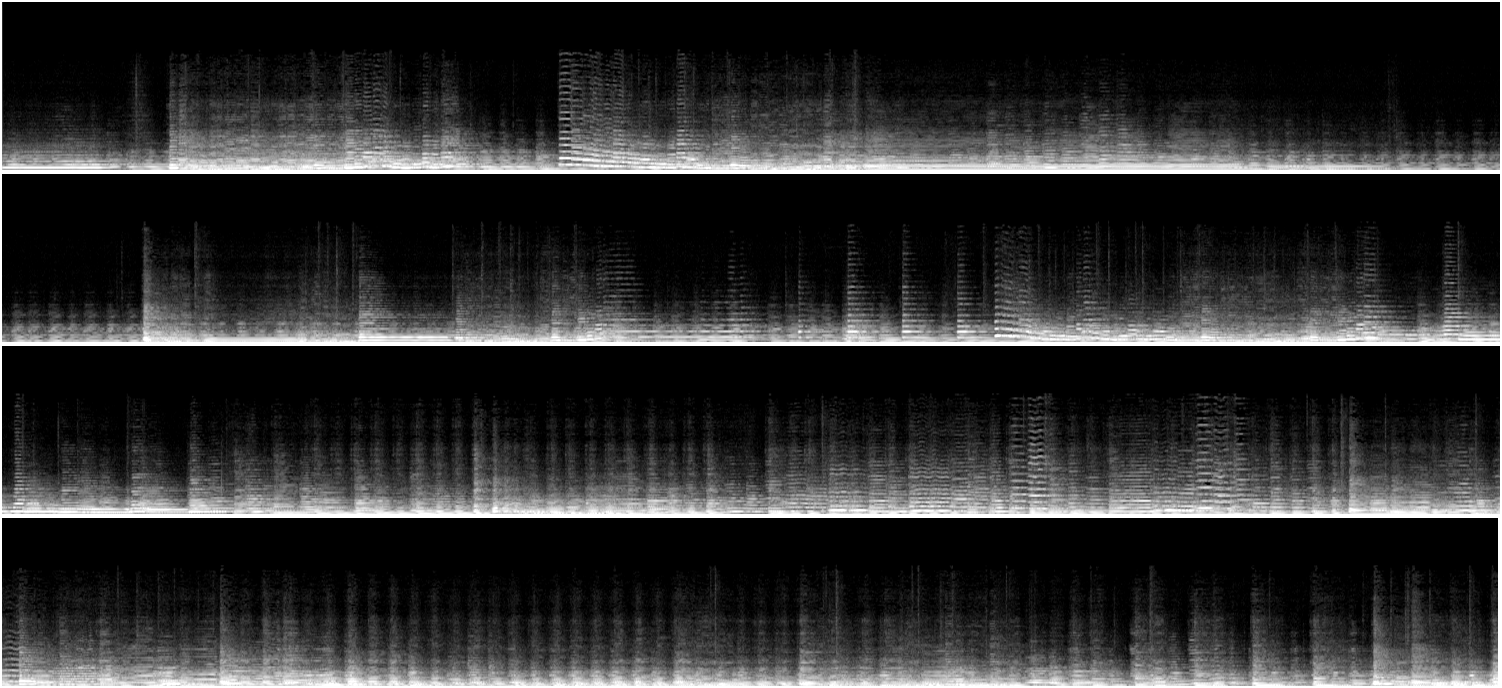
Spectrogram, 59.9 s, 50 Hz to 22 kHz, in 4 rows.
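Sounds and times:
saxophone improvising: 0.0s - 59.9s
violin improvising: 0.0s - 59.9s.

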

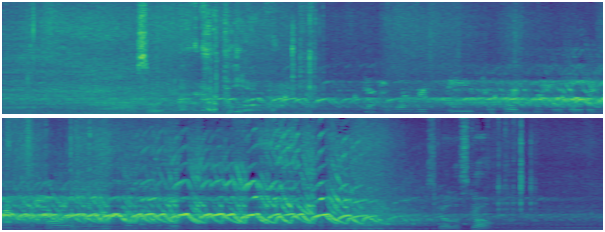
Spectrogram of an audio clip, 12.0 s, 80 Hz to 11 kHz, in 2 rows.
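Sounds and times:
fire truck siren yelping: 1.7s - 10.4s.

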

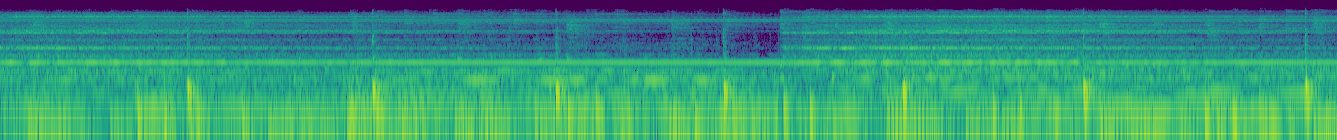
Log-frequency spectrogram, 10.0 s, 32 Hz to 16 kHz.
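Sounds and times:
suspense music drone: 0.0s - 10.0s.

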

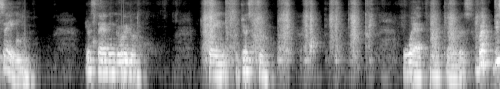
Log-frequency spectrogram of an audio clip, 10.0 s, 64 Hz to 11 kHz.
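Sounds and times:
paint brush rubbing on canvas: 4.0s - 7.5s.

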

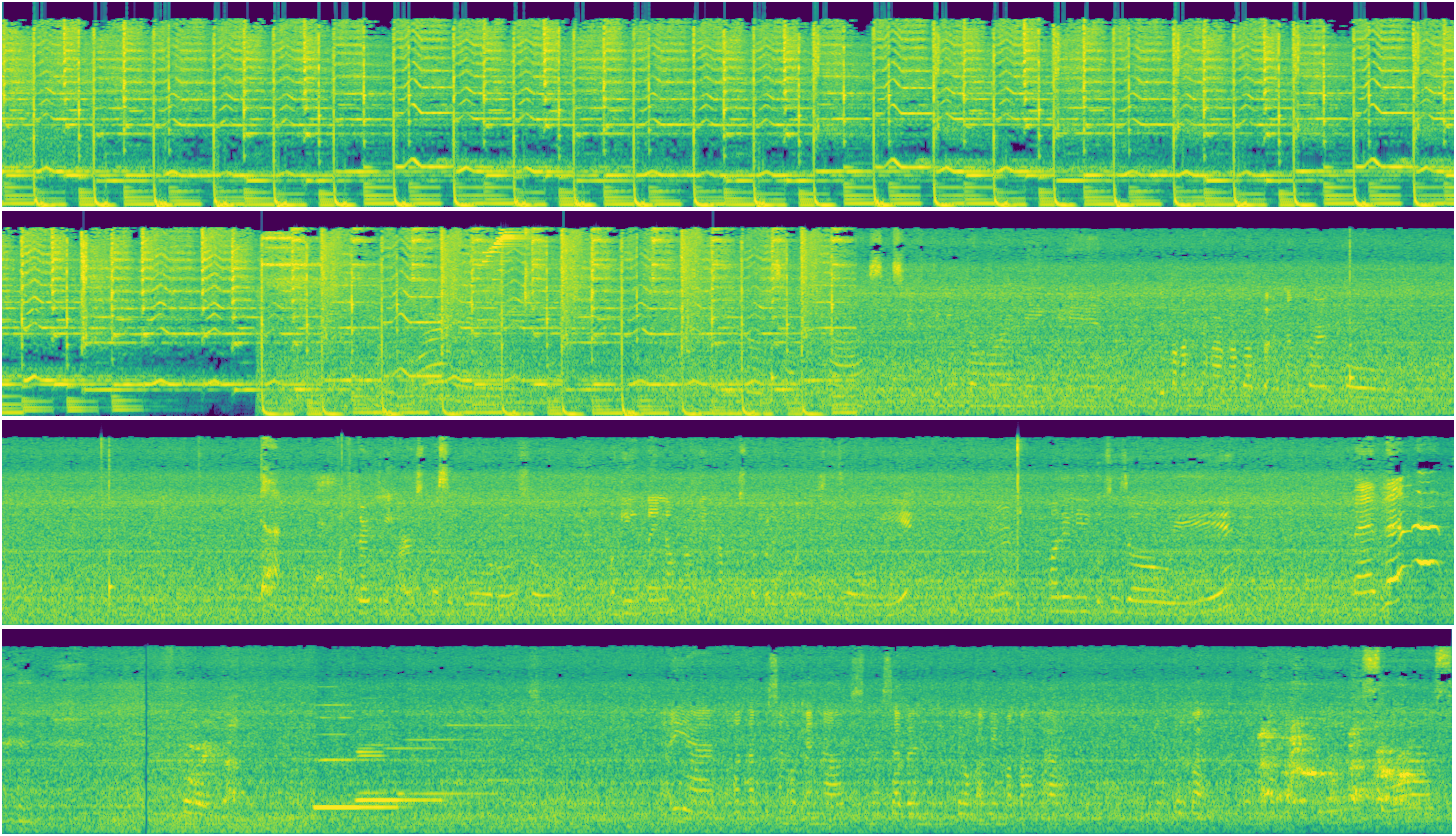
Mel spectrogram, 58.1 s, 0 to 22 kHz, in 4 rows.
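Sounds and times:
electronic chime rising notes: 17.1s - 23.1s, 46.6s - 49.3s
faint hum: 17.1s - 58.0s
machinery drone: 17.1s - 58.0s
voices: 17.2s - 28.6s, 31.6s - 41.5s, 42.5s - 43.9s, 50.1s - 58.0s.

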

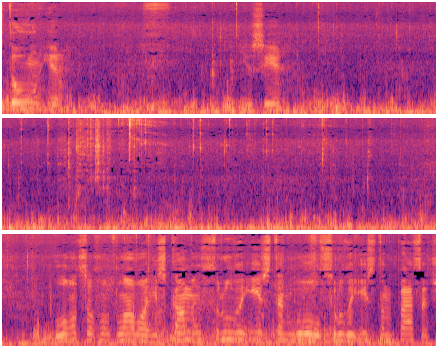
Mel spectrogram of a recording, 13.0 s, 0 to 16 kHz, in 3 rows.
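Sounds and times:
lava crackling: 0.0s - 13.0s.

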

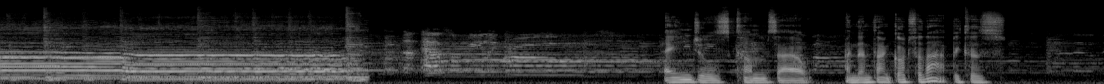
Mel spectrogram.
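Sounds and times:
thin-sounding music with singing: 0.0s - 11.0s.

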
